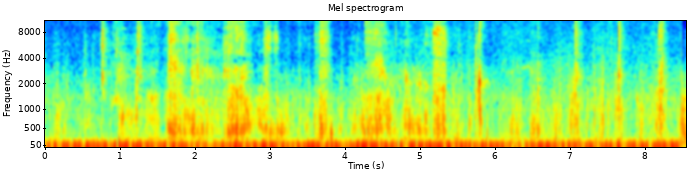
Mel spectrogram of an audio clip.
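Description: Close-miked chewing of seafood meat dipped in sauce: wet mouth sounds with many irregular clicks and smacks.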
